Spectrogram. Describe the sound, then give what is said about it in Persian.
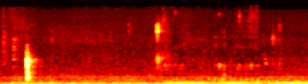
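Quiet chewing by a child eating food, with a sharp smacky bite near the start and another soft click midway, then faint mouth noises over a low steady hum. “خوشمزه شده؟ آره خوشمزه شده. با غذات آبم بخور.”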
